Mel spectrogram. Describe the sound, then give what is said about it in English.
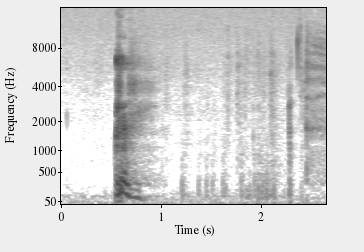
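One throat clearing from a person with sinus trouble: a single short, rough, raspy burst, followed by faint low rustling and breathy sounds. “You're going to have to listen to me clear my throat and deal with sinus issues all day today.”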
